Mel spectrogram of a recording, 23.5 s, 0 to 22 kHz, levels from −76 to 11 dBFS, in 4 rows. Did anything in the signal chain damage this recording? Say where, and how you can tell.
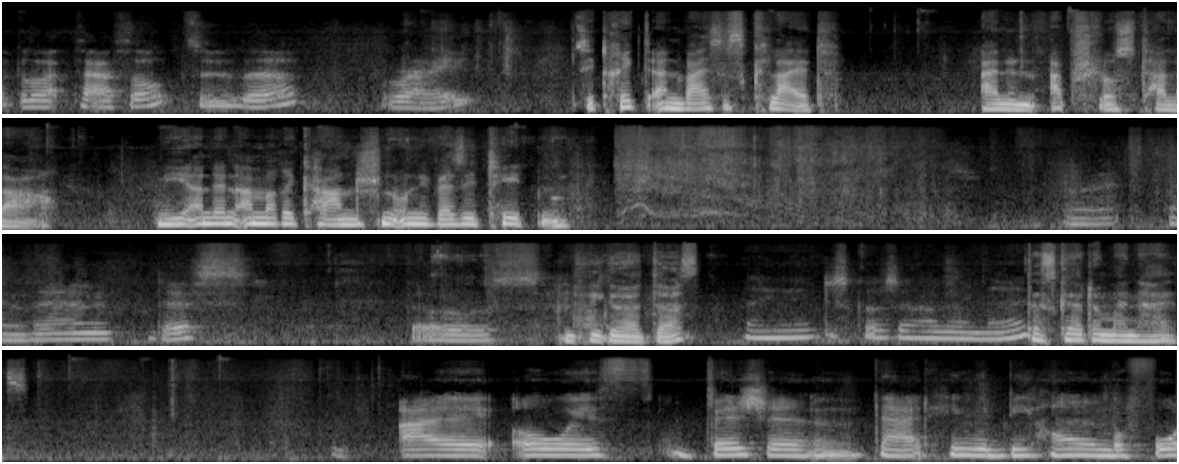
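Yes. From 7.11 s to 12.99 s the audio turns coarser and rougher, holding that degraded texture for about 5.8 s before clearing. This is a call bitrate drop: the codec, starved by a falling bandwidth estimate, coded more crudely, consistent with a fall from roughly 32 to 18 kbps.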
